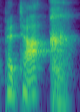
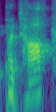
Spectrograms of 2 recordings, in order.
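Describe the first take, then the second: First: Patak ending in a harsh throat scrape; harsh guttural ending. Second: Patak with a simple English k ending; show's mispronunciation. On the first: Teacher naming the classic Klingon insult, harsh guttural ending. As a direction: grind out the last consonant of Patak. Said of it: "the super harshest guttural sound". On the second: Teacher quoting the show's wrong version, plain k ending. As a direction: end Patak on an ordinary k, no throat scrape. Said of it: "that's not the correct way to say it". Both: Shown as a demonstration.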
